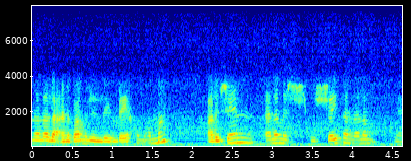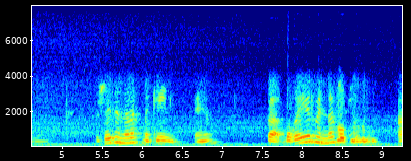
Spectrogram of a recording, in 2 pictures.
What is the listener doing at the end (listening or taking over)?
listening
